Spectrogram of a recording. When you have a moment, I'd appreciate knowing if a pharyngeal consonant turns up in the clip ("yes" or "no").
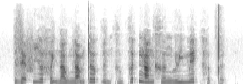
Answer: no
